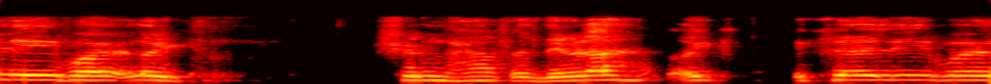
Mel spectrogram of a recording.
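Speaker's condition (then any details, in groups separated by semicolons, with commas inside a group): Cerebral palsy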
